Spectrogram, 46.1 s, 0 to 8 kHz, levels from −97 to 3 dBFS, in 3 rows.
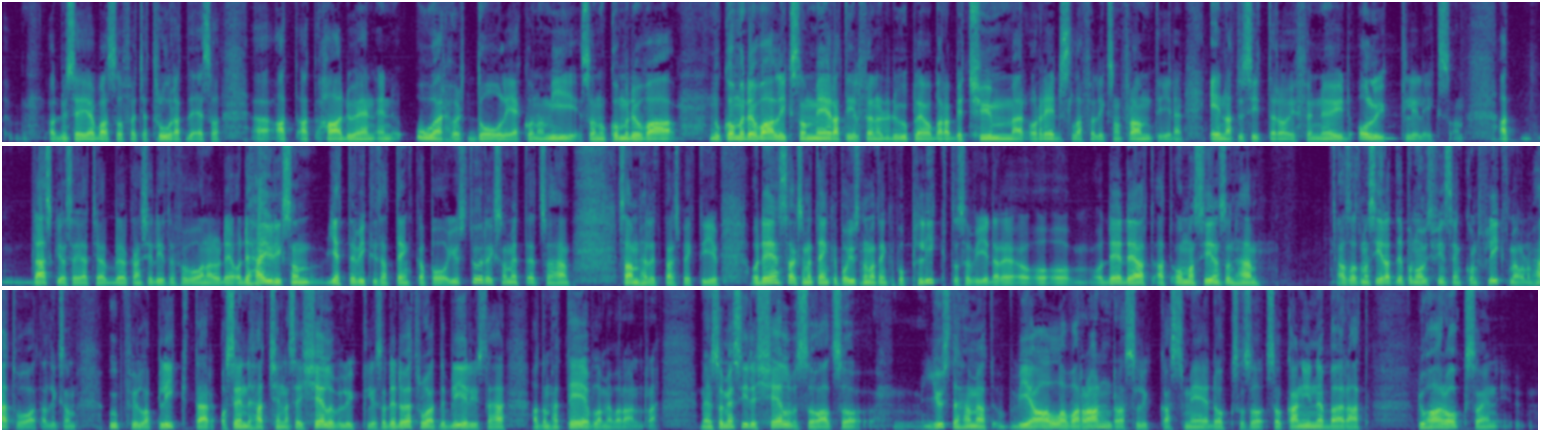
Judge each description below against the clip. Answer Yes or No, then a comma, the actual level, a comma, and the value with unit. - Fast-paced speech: Yes, fast, 250 wpm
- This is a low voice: Yes, low, 110 Hz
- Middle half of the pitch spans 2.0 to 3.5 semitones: No, average, 4.1 semitones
